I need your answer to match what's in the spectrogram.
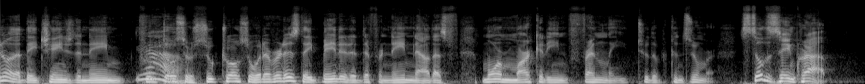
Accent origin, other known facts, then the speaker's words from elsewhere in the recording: Canada; I'm Canadian through and through too, but I still consider myself Portuguese as well.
